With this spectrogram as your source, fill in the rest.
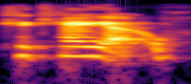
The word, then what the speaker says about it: cacao: I've heard this pronounced two ways okay khau pronounced cacao yeah we understand 70% or more usually with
